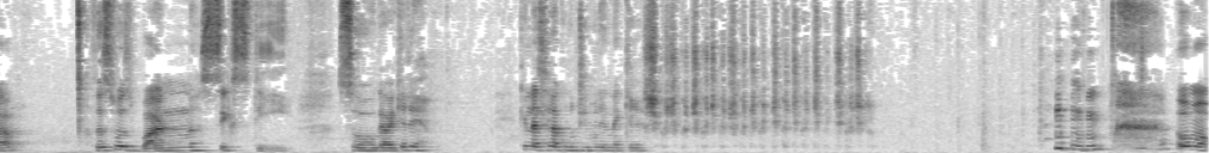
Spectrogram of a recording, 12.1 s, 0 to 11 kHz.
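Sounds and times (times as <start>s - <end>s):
woman speaking: 0.0s - 4.5s, 5.2s - 8.7s, 11.7s - 12.0s.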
